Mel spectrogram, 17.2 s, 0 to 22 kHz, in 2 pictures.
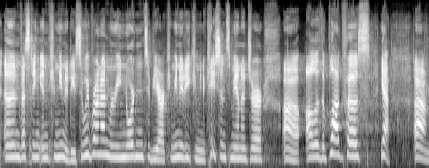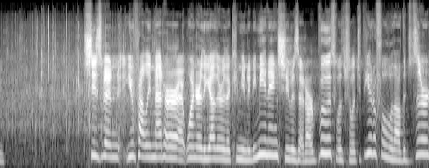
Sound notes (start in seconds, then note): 7.9 applause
